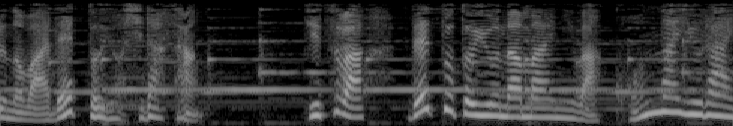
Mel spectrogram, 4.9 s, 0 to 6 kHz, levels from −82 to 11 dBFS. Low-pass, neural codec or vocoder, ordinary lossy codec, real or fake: 5.4 kHz; none; none; real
